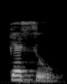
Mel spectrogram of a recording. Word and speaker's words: queso: If U is coming between Q and E, then U is silent. So we will pronounce this queso, queso, queso.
